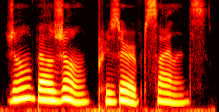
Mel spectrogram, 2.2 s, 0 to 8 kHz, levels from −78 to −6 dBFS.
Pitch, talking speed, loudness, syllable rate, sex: 205 Hz, 110 wpm, -17 LUFS, 4.6 syllables/s, female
